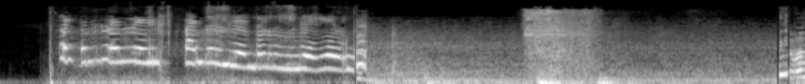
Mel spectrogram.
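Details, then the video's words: Kitten giving a run of wavering, harmonic meows over about three seconds, with pitch wobbling up and down. Afterwards come room noise, a brief hiss-like burst and a faint final call. "Kitten meowing"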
